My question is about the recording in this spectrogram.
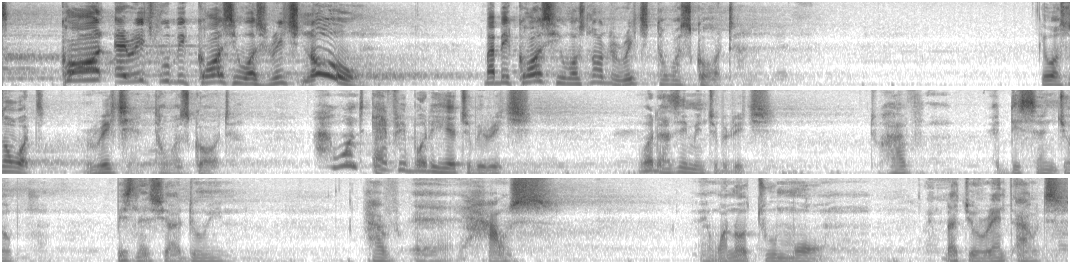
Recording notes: Preached at The Qodesh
